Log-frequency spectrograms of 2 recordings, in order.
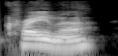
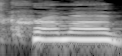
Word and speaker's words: Crema: she's currently working at Kramer did I say it right that time in Kansas City it's it's Kema but at least you didn't call it krer Labs it could be worse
